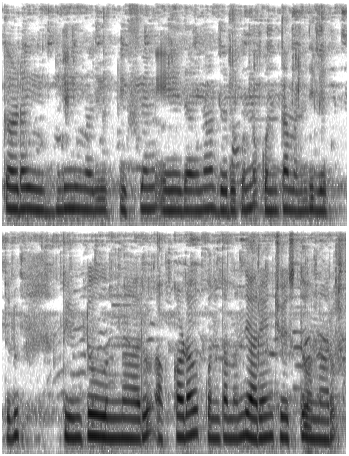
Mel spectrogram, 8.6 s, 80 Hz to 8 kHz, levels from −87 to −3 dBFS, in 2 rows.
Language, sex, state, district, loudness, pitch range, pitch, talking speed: Telugu, female, Andhra Pradesh, Sri Satya Sai, -17 LUFS, 225-240 Hz, 235 Hz, 105 wpm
